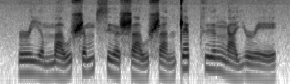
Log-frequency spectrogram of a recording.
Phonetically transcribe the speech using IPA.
ɹi˨˩ə̯ma˨˩˦wʂə˧˥m sɨ˨˩ə̯ʂa˨˩˨wʂa˨˩˨n ʈɛ˦˥p̚xɨ˧ə̯ŋa˨˩˨j ɹe˨˩˨

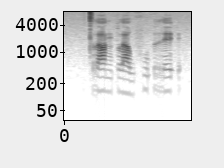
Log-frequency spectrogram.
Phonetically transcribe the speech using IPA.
tra˧ŋ pla˨˩w fu˦˥ʔre˦˥ʔ

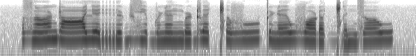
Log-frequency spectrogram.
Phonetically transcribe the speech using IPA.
zɑ̃ ɖɑːlʲɑ rʲʊɖzʲæbəɳɛ̃ ŋə˞ɖlɛǁə vuːt̪ɪɳɛːw vɔ ɽə ɡ͡ǁɛnʲzʌːw

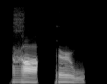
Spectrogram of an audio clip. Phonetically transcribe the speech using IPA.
ɣɑ | ɾə˞w

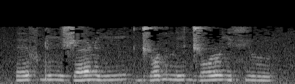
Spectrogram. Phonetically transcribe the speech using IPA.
e˩˧f ɖi˨˩ ʒɛ˩˧ɳi˩˧ | d͡ʒo˩˧ɖ ni˩˧d͡ʒo˩˧ɹi˨˩ fʲɯ˨˩

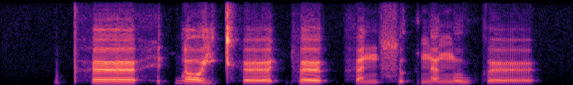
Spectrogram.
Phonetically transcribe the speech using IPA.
pʰœː˥ hɪ˥k̚lɔː˧jkʰœː˨˥t̚fœː˧k̚ hɐ˨n sʊ˨k̚n̪ɐ˨ŋo˨wkœː˨˩

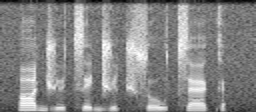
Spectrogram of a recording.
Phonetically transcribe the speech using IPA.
ɑ˥d͡ʒy˩t͡se˨ d͡ʒy˨t͡ʃso˨w t͡sæ˥k

